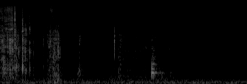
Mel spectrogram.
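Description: Foil wrapper of a Panini Absolute football card pack crinkling faintly as it is torn open and the cards are slid out, followed by a few soft clicks of the cards being handled.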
